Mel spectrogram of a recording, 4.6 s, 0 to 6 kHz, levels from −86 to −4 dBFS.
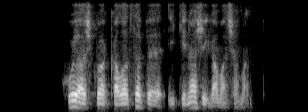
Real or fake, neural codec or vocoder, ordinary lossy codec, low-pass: real; none; Opus, 32 kbps; 5.4 kHz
